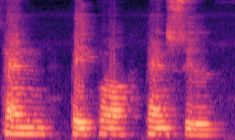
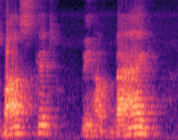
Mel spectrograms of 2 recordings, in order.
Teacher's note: the active articulator and the passive articulator are lower lip and upper lip, and the closing stage is between the lower lip and the upper lip. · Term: bilabial plosives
